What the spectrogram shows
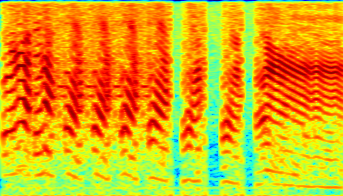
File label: haha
